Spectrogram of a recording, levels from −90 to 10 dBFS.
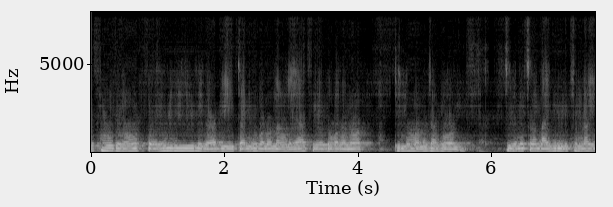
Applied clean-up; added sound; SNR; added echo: neural separator model SepFormer DNS4.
